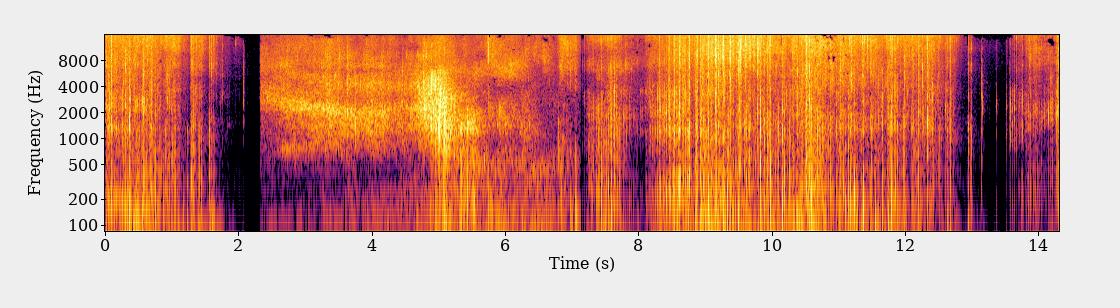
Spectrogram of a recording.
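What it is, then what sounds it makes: Woven jute coaster. Fingertips and nails scratch the braided fibres of a round, palm-sized, solid woven straw or jute coaster with a dark crocheted rim, held close to the mic. The result is dense, crackly rustling and scraping that runs through most of the clip, with brief near-silent pauses just after two seconds and near the end.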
